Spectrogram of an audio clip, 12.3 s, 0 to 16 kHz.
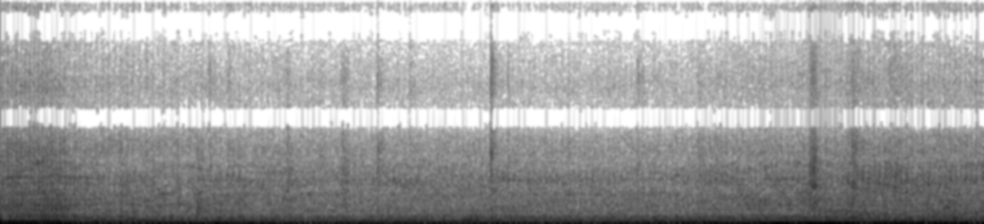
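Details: Motorcycle running on a newly fitted LiFePO4 battery with BMS and active balancer: low, even thumping of about four beats a second that holds steady through small revs, with music behind it. This is a healthy idle.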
